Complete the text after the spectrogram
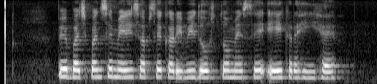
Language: Hindi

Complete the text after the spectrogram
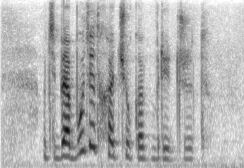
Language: Russian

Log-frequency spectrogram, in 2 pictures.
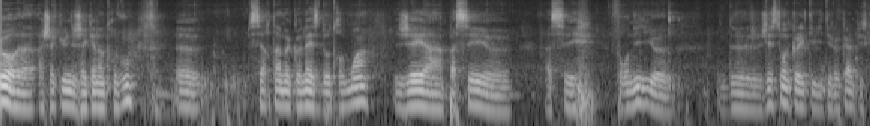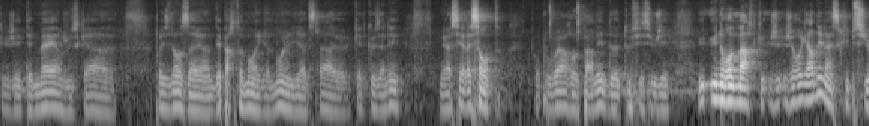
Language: French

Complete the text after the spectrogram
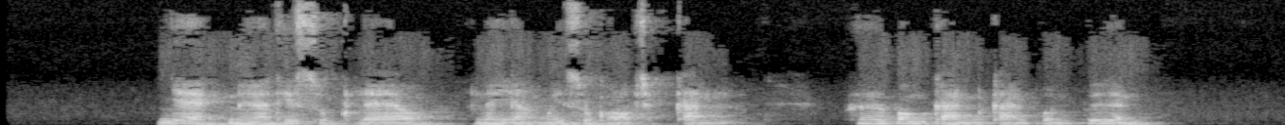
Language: Thai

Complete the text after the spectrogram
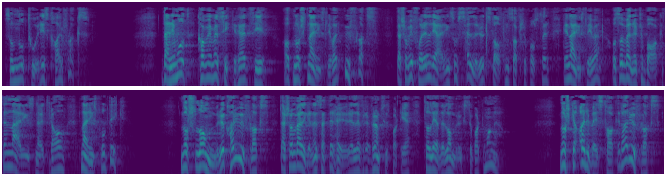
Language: Norwegian Bokmål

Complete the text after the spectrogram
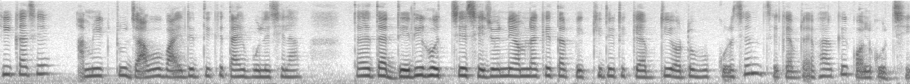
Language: Bangla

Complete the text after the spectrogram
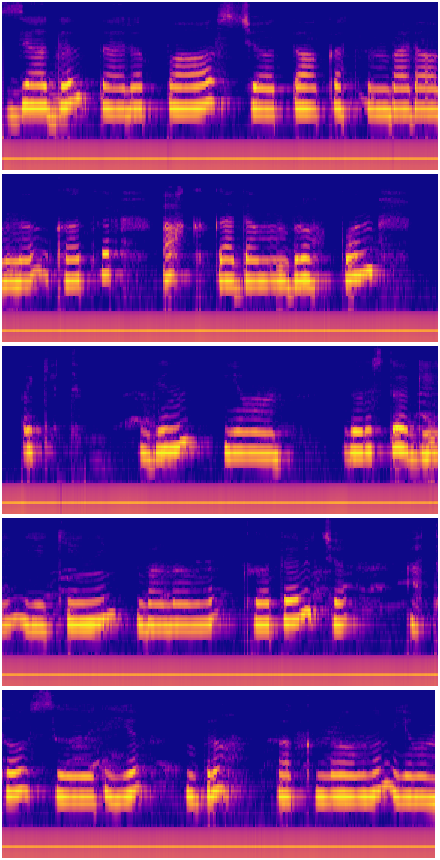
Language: Kashmiri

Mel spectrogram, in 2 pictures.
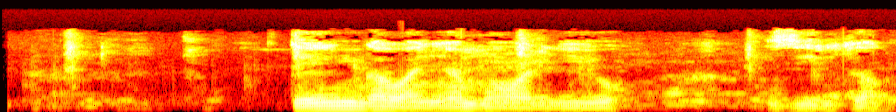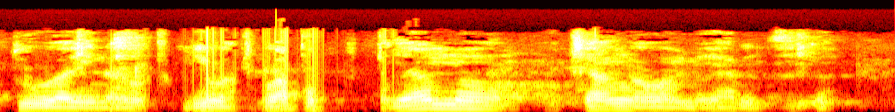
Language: Swahili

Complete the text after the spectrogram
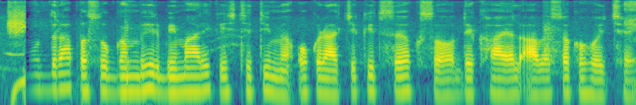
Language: Maithili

